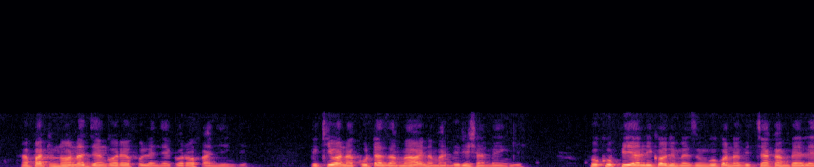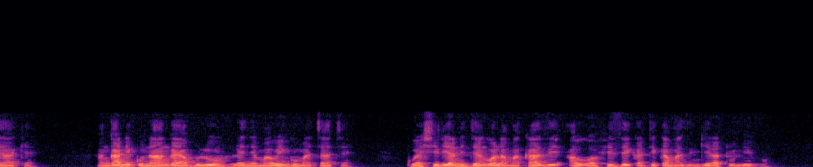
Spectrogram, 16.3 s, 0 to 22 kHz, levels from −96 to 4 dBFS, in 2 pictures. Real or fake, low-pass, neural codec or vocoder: fake; 7.2 kHz; vocoder, 22.05 kHz, 80 mel bands, WaveNeXt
